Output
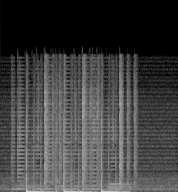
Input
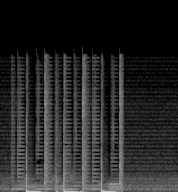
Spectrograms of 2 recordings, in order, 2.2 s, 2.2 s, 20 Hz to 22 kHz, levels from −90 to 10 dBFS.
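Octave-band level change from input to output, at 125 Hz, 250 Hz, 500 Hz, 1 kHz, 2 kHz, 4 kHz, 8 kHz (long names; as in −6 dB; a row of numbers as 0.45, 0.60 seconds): +3.5, +3.0, +3.5, +4.5, +6.5, +10.5, +12.0 decibels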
